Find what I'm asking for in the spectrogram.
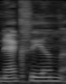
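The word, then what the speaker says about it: NXIVM: I think they actually pronounce it Nexium. I mean, it's a weird spelling, and they got...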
